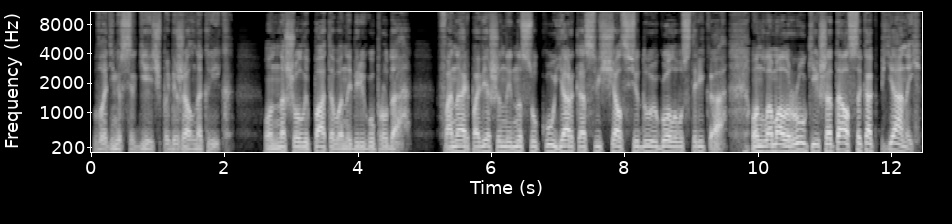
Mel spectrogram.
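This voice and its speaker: Чтец-мужчина, драматичное размеренное чтение, без эха. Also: male voice, fairly low pitch, fairly even intonation, normal speed, dry recording, clean studio sound. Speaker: audiobook narrator. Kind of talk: scripted narration.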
